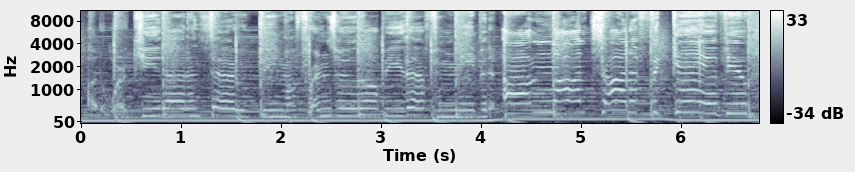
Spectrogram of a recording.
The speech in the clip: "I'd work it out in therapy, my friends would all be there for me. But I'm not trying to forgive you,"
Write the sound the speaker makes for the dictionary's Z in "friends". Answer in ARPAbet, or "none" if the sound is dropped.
Z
